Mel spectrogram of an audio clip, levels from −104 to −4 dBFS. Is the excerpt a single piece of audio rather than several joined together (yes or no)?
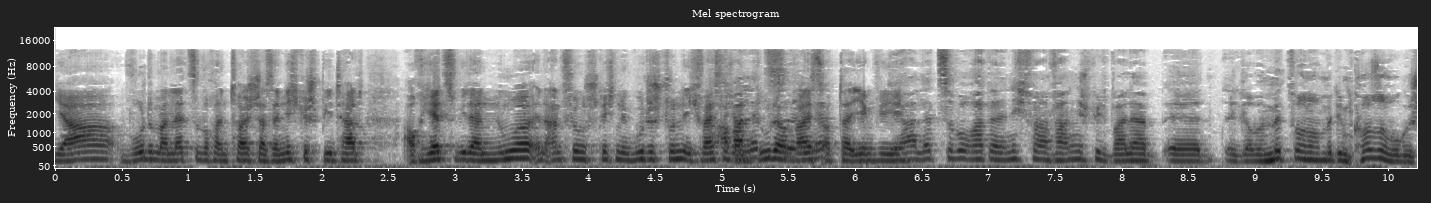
yes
